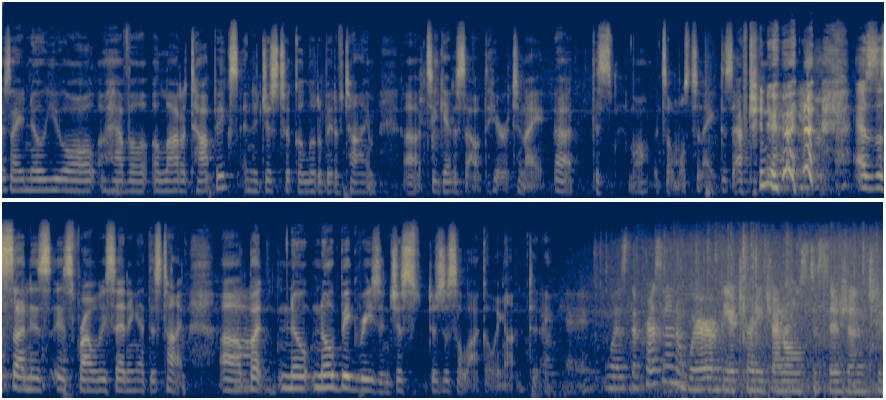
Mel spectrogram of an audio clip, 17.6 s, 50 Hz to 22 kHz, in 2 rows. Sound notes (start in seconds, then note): 7.6 laughs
